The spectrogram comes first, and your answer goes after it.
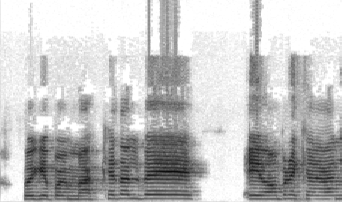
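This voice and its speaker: Her tone is bright and sharp. The woman moves at a fairly quick pace. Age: 20s. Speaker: chiropractor. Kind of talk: casual chat.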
